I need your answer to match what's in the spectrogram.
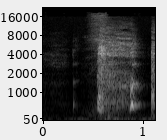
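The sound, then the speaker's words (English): A short fit of coughing from a person who has been sick: three harsh, raspy coughs in quick succession, fairly loud, with no talking around them. “We're both sniffly and we're both coughing.”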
